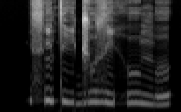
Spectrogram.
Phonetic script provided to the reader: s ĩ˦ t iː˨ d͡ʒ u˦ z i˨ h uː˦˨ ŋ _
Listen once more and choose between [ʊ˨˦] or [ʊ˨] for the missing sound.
ʊ˨˦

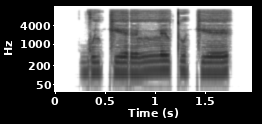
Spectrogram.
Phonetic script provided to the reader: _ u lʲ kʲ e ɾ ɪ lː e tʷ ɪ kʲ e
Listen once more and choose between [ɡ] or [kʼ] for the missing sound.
ɡ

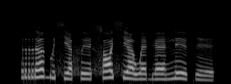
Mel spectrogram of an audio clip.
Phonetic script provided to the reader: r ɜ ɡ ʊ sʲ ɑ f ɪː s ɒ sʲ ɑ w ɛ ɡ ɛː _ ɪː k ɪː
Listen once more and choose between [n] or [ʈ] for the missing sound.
n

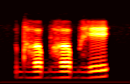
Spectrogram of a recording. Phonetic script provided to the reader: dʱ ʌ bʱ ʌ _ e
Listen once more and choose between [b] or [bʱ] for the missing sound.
bʱ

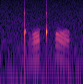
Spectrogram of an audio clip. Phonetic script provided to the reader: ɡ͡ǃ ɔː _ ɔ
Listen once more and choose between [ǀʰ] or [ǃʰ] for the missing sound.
ǃʰ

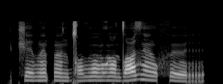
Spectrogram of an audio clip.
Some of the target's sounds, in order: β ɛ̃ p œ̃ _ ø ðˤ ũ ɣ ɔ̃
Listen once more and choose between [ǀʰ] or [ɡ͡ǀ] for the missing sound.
ɡ͡ǀ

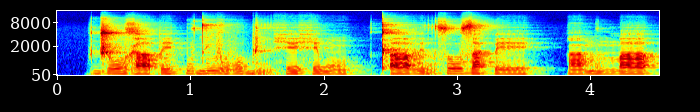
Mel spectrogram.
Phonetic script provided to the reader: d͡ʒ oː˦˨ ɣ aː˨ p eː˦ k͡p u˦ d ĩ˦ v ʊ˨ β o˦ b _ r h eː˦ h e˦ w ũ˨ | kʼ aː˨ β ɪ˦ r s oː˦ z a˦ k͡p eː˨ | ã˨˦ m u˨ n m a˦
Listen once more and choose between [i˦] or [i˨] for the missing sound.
i˦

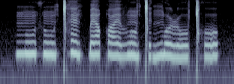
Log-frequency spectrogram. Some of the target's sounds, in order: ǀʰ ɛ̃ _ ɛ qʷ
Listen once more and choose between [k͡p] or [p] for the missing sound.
k͡p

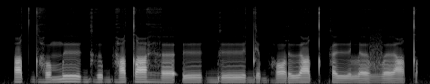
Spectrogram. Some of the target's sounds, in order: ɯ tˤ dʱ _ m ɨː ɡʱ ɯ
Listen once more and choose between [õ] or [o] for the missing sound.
o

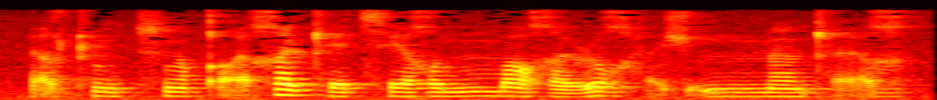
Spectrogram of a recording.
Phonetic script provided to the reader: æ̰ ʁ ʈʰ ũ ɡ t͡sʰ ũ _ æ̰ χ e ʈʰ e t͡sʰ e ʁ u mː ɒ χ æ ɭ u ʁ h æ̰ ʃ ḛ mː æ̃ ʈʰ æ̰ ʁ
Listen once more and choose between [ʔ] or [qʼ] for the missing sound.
qʼ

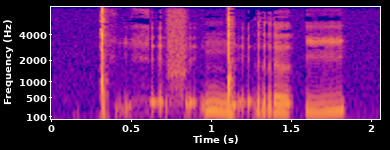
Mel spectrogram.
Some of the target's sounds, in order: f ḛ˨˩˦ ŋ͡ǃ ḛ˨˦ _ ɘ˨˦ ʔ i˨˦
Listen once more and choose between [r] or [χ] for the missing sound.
r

